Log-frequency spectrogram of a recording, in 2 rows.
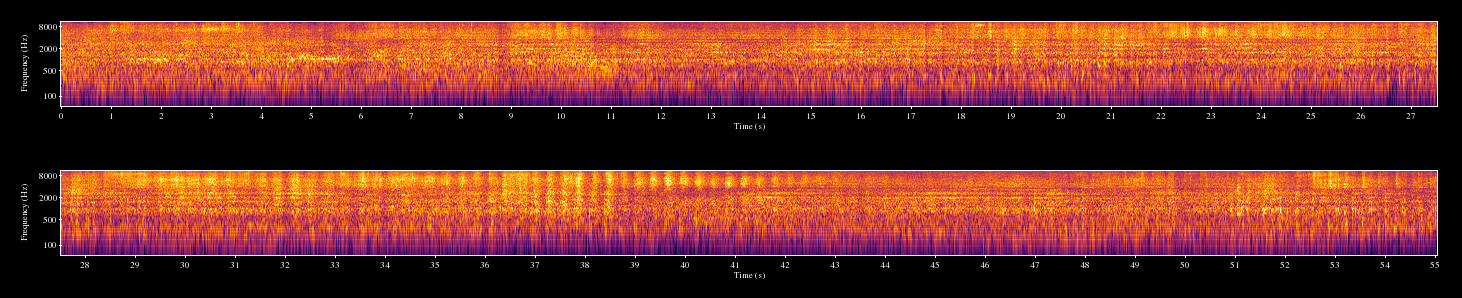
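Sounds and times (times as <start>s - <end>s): freight train wheels clattering: 13.9s - 55.0s.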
